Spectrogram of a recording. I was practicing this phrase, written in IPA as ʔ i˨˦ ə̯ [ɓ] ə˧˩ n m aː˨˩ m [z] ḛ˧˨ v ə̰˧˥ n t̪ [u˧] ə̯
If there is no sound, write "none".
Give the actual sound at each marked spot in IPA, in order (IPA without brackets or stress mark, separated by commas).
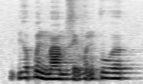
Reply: ɓ, z, u˧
